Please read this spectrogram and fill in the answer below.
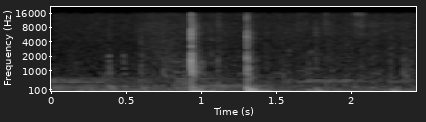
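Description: Two keystrokes on a computer keyboard, sharp clicks about a third of a second apart near the middle, heard over faint room tone while a number is typed into a settings field.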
